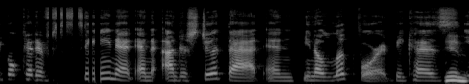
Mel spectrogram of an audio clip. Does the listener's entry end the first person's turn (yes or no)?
no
